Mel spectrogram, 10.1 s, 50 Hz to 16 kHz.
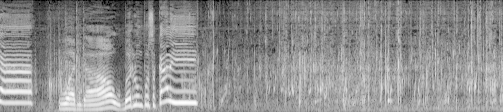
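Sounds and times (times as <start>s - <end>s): water splashing and trickling: 2.9s - 10.0s.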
